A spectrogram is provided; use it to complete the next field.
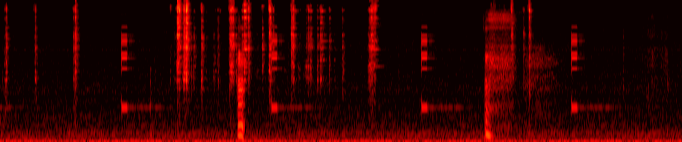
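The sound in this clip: Small metal keys for a lock jangle and clink: scattered faint, bright metallic ticks and chimes come at irregular intervals, with a few sharper clicks standing out, and no voices.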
